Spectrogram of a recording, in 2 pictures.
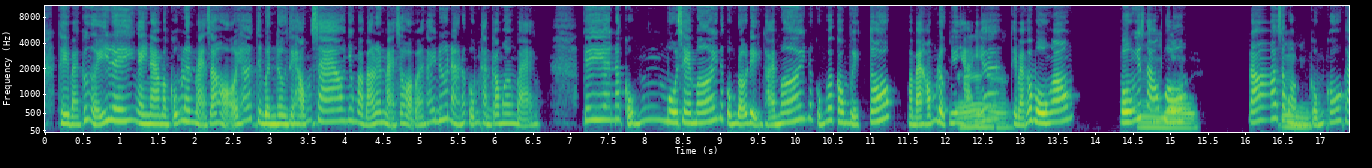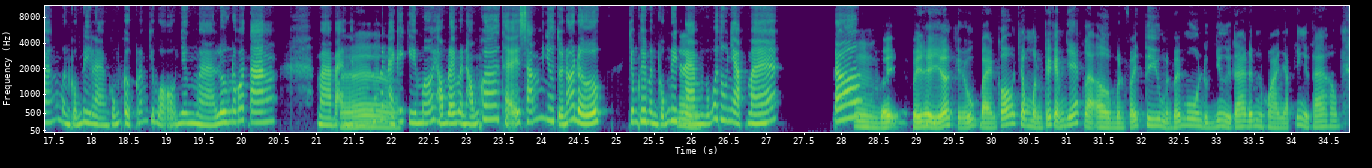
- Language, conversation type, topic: Vietnamese, advice, Bạn có đang cảm thấy áp lực phải chi tiêu vì bạn bè và những gì bạn thấy trên mạng xã hội không?
- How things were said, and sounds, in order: tapping; other background noise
